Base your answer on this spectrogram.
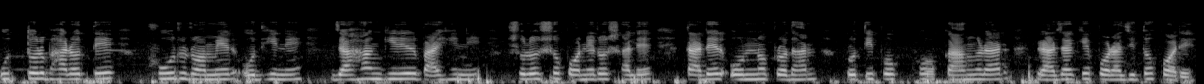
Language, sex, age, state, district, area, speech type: Bengali, female, 45-60, West Bengal, Nadia, rural, read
